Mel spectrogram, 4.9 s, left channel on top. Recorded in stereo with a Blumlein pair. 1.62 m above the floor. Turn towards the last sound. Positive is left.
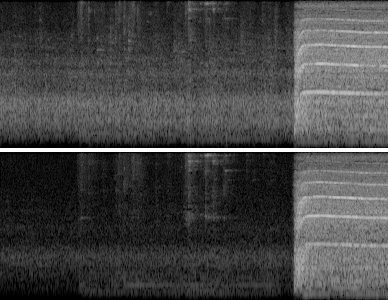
turn(degrees=15)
